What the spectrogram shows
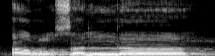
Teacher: رائے ساکنہ سے پہلے زبر ہے اس لیے را کو پر پڑھیں گے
